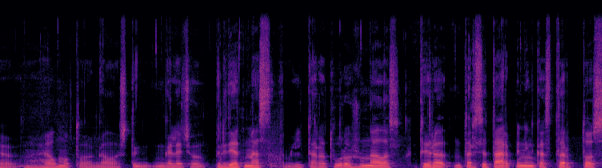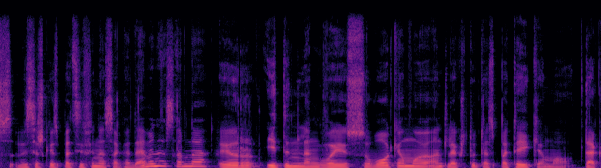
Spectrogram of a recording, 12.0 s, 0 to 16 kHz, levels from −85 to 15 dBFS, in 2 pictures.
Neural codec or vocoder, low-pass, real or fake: none; 14.4 kHz; real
